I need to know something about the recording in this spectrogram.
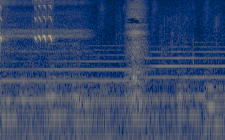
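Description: Cricket chirping sound effect: a short trilled chirp about twice a second, stopping about half a second in, the comic 'crickets' cue for a joke that got no laugh.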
